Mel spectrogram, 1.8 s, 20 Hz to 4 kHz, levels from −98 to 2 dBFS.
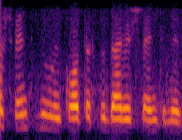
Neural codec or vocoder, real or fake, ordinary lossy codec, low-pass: none; real; Opus, 24 kbps; 3.6 kHz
